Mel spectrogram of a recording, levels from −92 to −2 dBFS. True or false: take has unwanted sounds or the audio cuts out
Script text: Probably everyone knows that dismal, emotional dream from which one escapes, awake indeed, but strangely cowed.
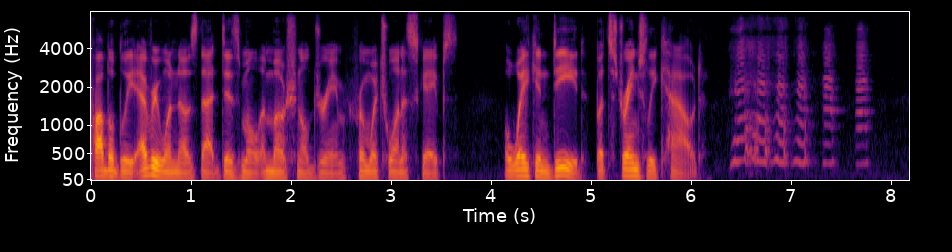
true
